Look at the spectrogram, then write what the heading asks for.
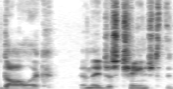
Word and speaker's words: Dalek: I'm saying that because it's pronounced Dalek, and they just changed the D to a K, so I'm saying colic instead of Kalic.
